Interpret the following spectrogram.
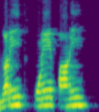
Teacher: गणित, पुणे, पाणी असं म्हणतो ना, ते नासिकेमधून त्याचा उच्चार होतो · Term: न बाणाचा न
